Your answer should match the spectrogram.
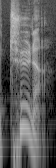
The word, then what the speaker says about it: tuna: So, we pronounce it like a chew, like a train. Choo choo. Here comes the tuna train. Americans say tuna.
